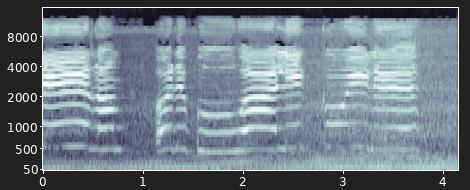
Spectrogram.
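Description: A young boy singing a Malayalam Onam song solo, holding long wavering notes in phrases with short breaths between them.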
